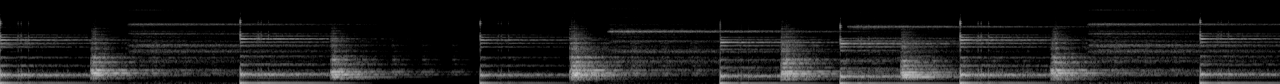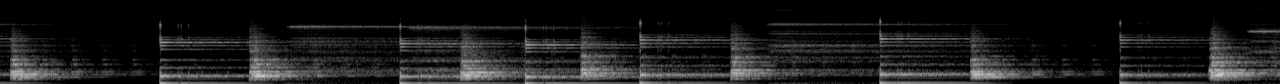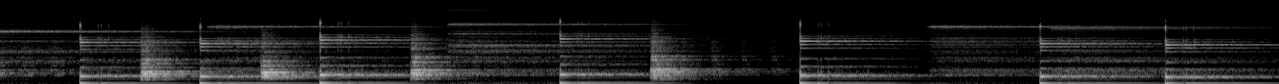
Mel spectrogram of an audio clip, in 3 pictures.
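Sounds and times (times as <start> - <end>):
pizzicato synth: 0.0 - 35.3, 36.0 - 38.3.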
